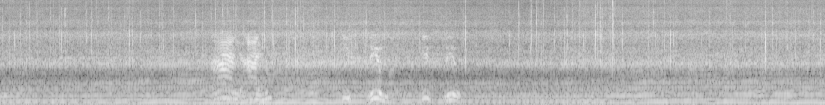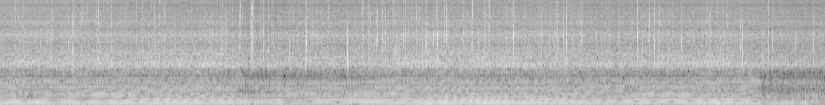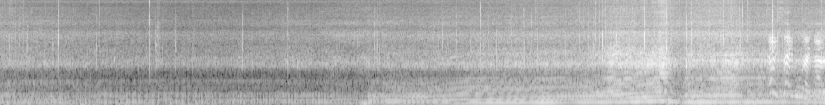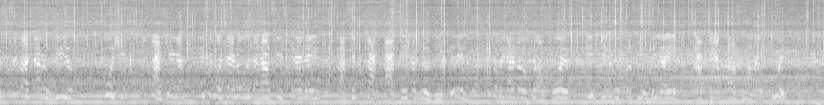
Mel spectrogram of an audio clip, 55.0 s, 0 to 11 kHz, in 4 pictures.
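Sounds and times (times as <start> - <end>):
motorcycle engine cruising: 0.0 - 54.9.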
